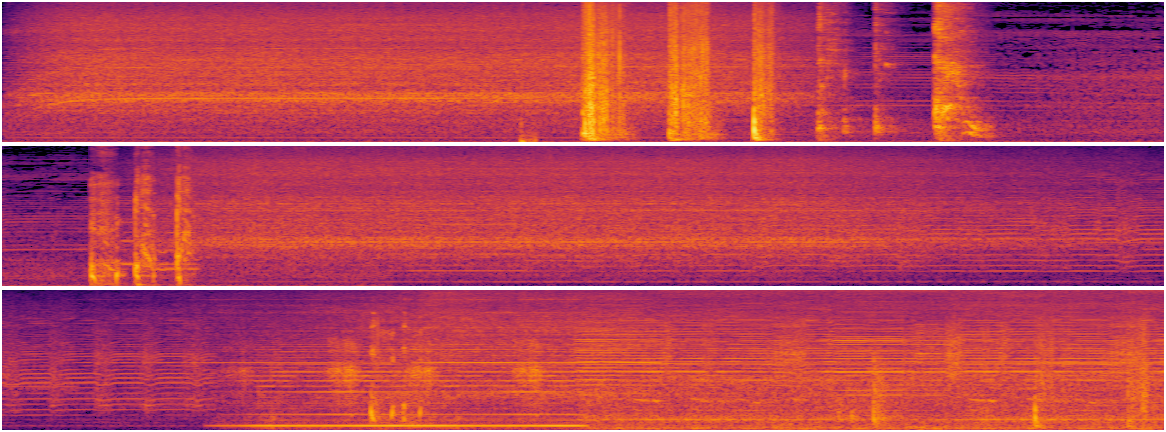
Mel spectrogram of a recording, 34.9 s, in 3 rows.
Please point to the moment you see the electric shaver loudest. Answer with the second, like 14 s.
27 s.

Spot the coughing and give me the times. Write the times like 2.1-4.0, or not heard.
8.2-9.9, 12.5-13.6, 26.9-27.5.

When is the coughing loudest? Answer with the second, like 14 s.
9 s.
